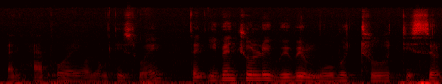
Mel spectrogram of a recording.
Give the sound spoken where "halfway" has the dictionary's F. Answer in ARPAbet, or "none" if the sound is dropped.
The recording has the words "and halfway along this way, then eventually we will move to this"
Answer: P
